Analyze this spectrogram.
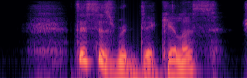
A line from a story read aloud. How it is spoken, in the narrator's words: she said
